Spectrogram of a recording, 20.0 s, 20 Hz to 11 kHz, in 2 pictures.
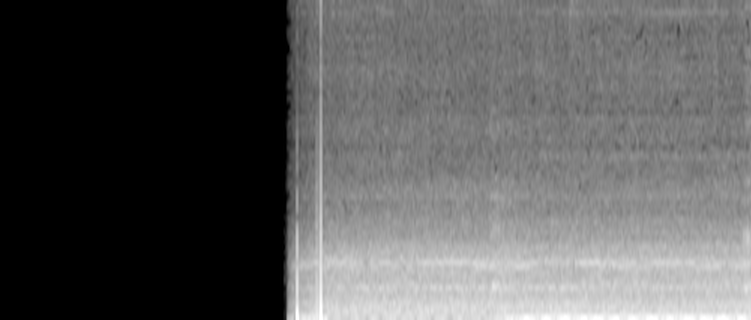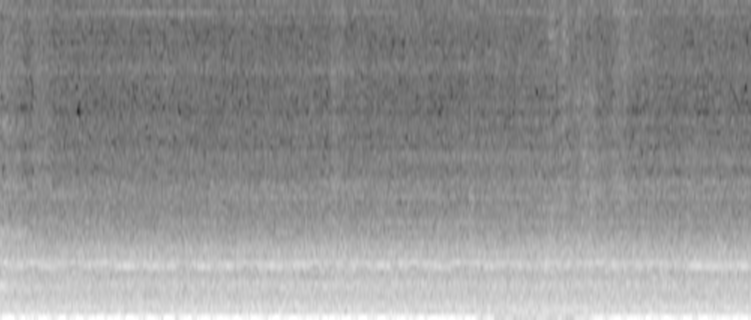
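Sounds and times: faint high whine: 0:03.9 - 0:20.0
low mechanical hum: 0:03.9 - 0:20.0.

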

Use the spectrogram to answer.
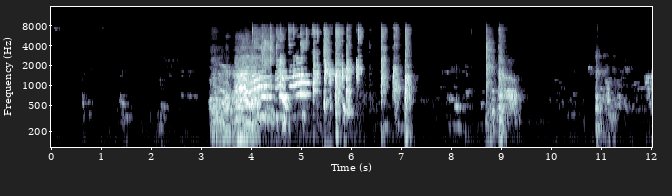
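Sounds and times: hand clapping: 0:04.0 - 0:07.3, 0:08.7 - 0:09.2.

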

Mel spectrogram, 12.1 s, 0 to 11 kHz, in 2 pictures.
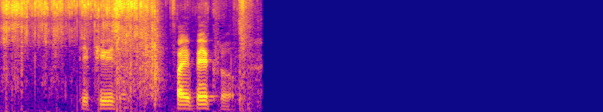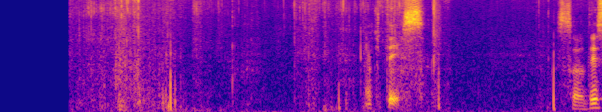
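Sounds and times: fabric rustling and crinkling: 0:06.8 - 0:10.6.

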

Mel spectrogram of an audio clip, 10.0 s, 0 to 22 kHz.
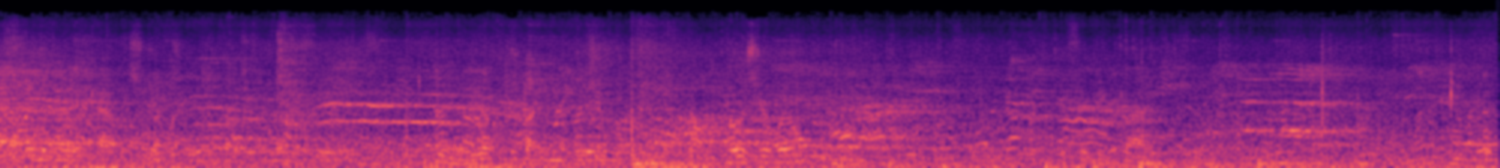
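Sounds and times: voices echoing in a hall: 0:00.0 - 0:10.0.

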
